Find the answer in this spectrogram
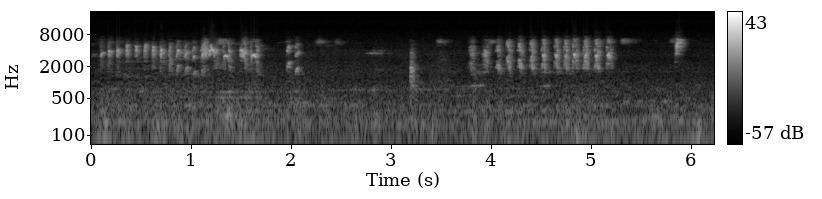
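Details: Mating call of a female sogon aimed at arousing a male: two long runs of evenly repeated high chirps, separated by a few isolated notes and a sharp click.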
